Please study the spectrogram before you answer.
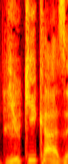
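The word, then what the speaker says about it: Yukikaze: Yakukaze. I can't say Yuki Kaze. – Yuki Kaze. It's four syllables. Yuki Kaze.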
